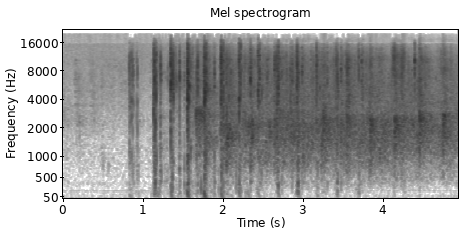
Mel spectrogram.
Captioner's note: applause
